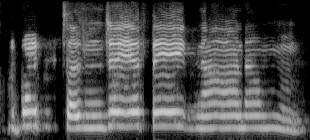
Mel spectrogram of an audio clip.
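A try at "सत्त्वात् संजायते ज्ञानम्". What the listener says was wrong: ಸತ್ವ ಸಂಜಾಯತೆ, ಜಾ ದೀರ್ಘ ಇದೆ, ಸಂಜಾಯತೆ ಜ್ಞಾನಂ.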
